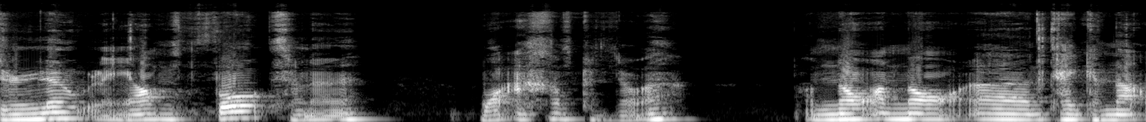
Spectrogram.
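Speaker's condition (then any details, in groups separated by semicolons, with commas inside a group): Cerebral palsy; wheelchair user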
